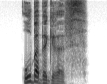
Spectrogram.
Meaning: genitive singular of Oberbegriff
- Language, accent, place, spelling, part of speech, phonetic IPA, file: German, Germany, Berlin, Oberbegriffs, noun, [ˈoːbɐbəˌɡʁɪfs], De-Oberbegriffs.ogg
